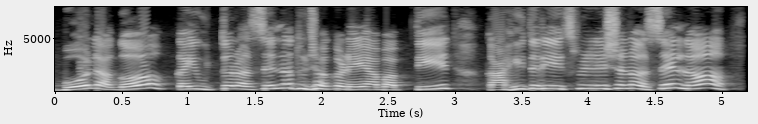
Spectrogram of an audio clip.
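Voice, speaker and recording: A woman's voice: high voice, expressive, normal speed, pitched above the performer's own voice. A woman quoting an indignant middle-aged mother-in-law who demands answers. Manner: demanding, reproachful.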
